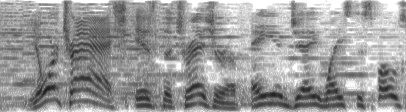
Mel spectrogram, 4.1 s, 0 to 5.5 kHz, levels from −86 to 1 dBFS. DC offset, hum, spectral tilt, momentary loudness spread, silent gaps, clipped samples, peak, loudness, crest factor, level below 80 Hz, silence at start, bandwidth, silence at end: under 0.1%; none; -5.5 dB/octave; 6 LU; none; under 0.1%; -4 dBFS; -18 LUFS; 14 dB; -64 dBFS; 0 s; 5.4 kHz; 0 s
